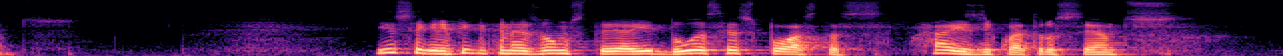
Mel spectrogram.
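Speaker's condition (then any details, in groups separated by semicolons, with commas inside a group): No condition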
